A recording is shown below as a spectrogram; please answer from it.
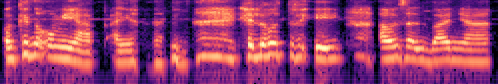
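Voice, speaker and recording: A woman's voice: fairly high pitch, measured pace, warm tone, no echo, low-quality recording. A woman with a Filipino accent hosting a casual live stream, chatting and reading viewer comments aloud.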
